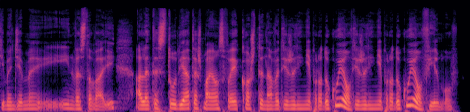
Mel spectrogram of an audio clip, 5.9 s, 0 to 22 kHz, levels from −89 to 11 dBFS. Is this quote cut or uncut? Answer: cut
